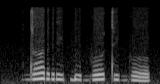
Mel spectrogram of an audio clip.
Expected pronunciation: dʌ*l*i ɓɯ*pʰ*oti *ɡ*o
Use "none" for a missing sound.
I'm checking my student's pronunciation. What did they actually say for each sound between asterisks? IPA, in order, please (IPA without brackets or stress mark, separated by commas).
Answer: r, b, b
